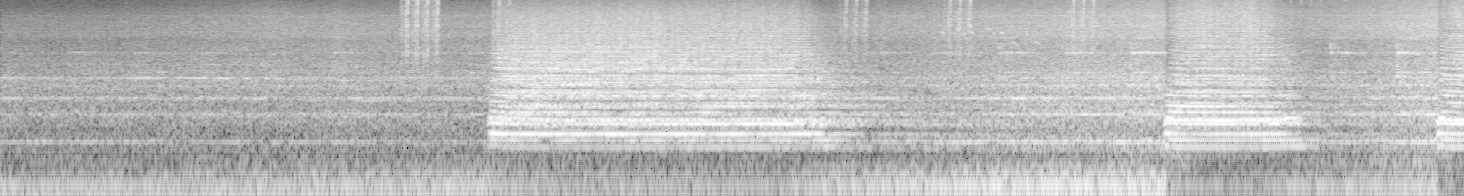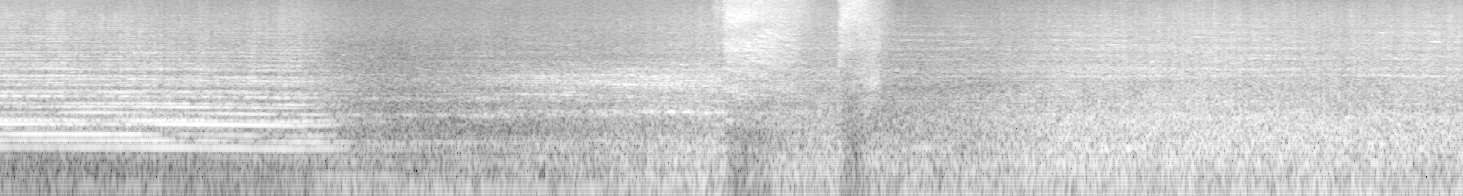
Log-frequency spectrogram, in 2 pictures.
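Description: CSX freight train passing: the lead GE diesel locomotive's air horn sounds a long blast about five seconds in, a short one near twelve seconds and another long one soon after, for the grade crossing, over the low rumble of the diesel engines. A brief high squeal follows, then tank cars roll by with steady wheel-on-rail clatter.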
